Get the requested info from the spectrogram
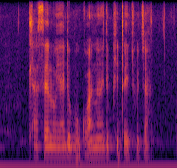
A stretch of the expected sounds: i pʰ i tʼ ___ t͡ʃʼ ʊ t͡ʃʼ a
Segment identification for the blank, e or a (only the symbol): e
